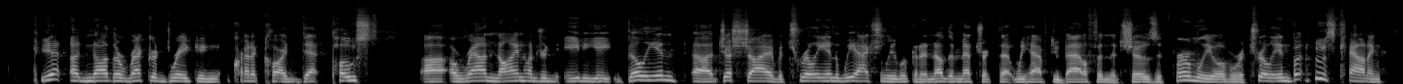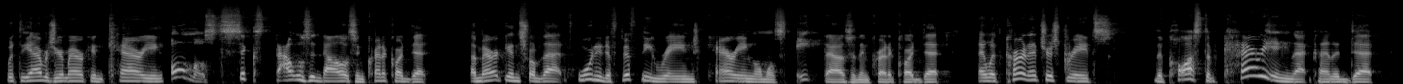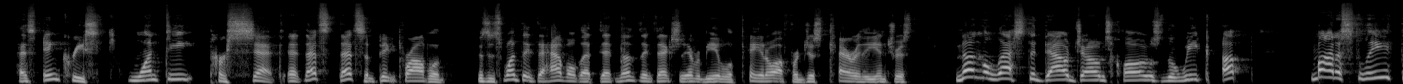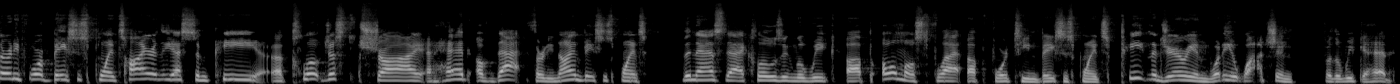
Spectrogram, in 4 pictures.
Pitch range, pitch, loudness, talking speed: 135-200 Hz, 160 Hz, -28 LUFS, 170 wpm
